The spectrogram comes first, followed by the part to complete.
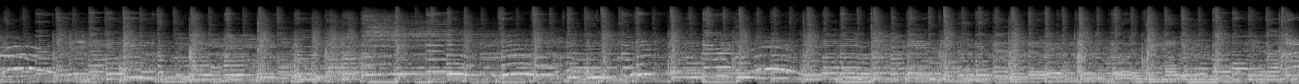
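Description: Live band playing an instrumental passage of a blues-country song: strummed acoustic guitars, electric guitar and drums over a steady beat, with a lead line of bent, gliding notes on top.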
